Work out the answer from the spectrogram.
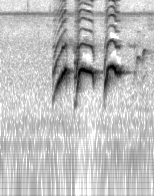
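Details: Sunda laughingthrush singing vigorously with an unusual sound: three quick harsh, rasping notes, each rising then falling, run together in under a second over a quiet background.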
